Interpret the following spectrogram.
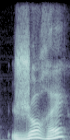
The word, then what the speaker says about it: j'aurais: J'aurais, remember, final S not pronounced.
